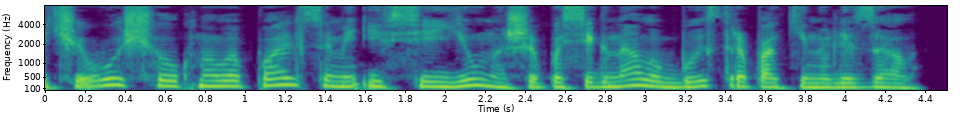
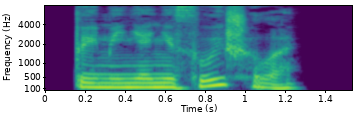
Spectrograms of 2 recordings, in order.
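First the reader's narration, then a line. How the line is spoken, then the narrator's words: Low-toned question. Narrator (Russian): Низким тоном спросил Рихард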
